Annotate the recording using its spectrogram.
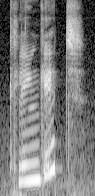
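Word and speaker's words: Tlingit: them also those uh cling it i think it nearly sounds like a k sound and not like a t the clingit art is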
